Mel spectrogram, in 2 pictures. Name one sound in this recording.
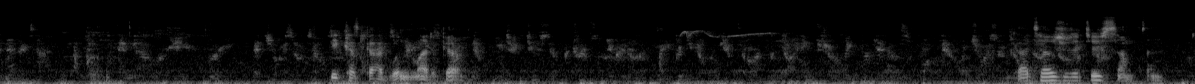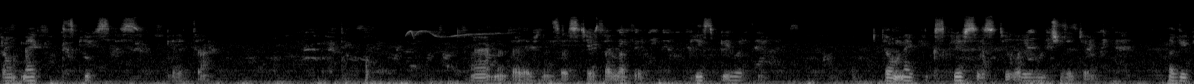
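A woman talks casually, close to a microphone.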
